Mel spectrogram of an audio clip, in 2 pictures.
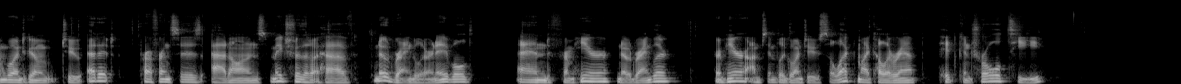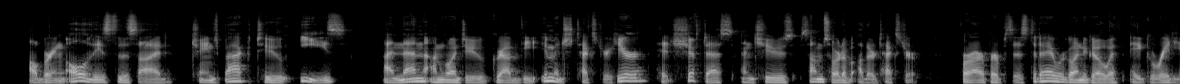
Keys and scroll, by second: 9.8 ctrl+t, 18.7 shift+s.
